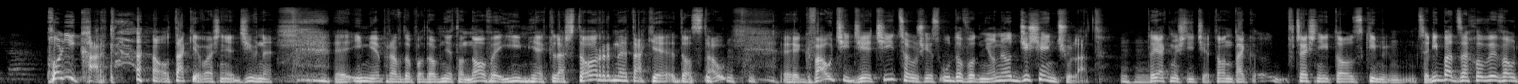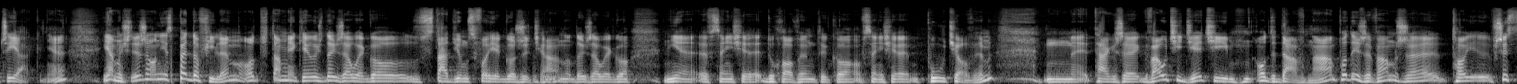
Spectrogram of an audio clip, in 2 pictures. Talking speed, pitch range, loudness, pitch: 135 wpm, 125-175 Hz, -17 LUFS, 145 Hz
